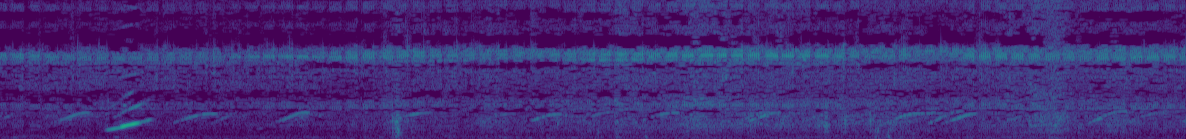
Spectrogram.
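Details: A baby frog gives short, rising chirps repeated several times a second over a steady high insect drone; frog.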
